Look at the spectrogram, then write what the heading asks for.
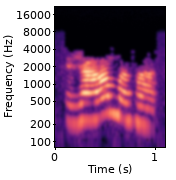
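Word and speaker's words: রামঃ: উচ্চারণ হকারের মত হবে যেমন রাম এখানে উচ্চারণটি হবে রামহ অর্থাৎ যে স্রবর্ণের পরে বিসর্গ থাকবে বিসর্গের স্থানে হকার বসিয়ে হকারের পরে সেই স্রবর্ণটি যুক্ত করে উচ্চারণ করতে হবে।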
